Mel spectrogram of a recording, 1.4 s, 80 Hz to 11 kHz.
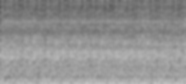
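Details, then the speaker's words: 6.0 Powerstroke diesel after replacing a cracked injector, still warming up with light exhaust haze: even, steady idle with smooth low rumble, no knock or miss; sounds healthy. "It sounds good though. It sounds good. We might be able to ride with that."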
